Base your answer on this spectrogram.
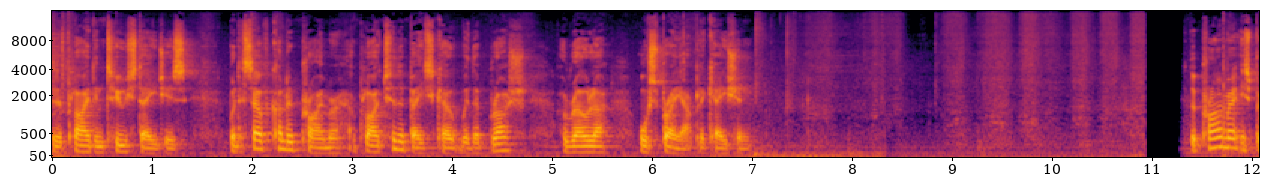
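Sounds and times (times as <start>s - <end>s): hand tool scraping plaster: 7.6s - 11.0s.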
